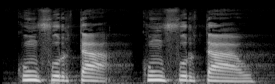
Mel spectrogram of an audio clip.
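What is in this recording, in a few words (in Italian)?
"cunfurtatau", Vernazzese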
